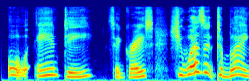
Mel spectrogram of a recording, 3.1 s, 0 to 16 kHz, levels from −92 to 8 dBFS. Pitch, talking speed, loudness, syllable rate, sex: 255 Hz, 155 wpm, -18 LUFS, 4.3 syllables/s, female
